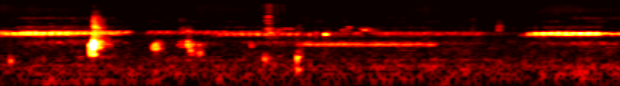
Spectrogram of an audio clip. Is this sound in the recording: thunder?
no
